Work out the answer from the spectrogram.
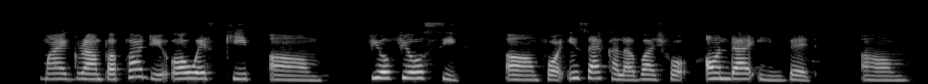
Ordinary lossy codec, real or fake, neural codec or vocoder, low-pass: none; real; none; 7.2 kHz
